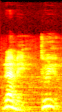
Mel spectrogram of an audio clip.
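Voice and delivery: put-on slipping into a Russian accent; accidental Russian accent. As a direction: read it with a stray Russian accent. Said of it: "doing a Russian accent".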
